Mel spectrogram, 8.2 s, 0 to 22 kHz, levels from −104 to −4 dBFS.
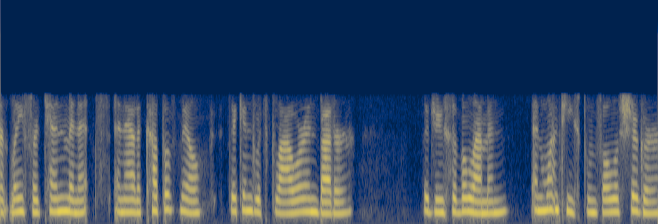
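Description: A speech recording that sounds thin, boxed-in and buzzy throughout, with nothing audible above 4 kHz and a synthetic edge to the voice. This is the AMR narrowband mobile codec at work: the signal is limited to 8 kHz sampling, and the voice is rebuilt from a vocal tract model fed by a few pulses, at a coarseness that fits one of the lower modes, around 7.4 kbps. Twice the sound briefly smears and fades before recovering roughly. From 2.52 to 2.65 s it draws out and dies away over about 100 ms, which fits five consecutive 20 ms frames being dropped. From 6.90 to 7.00 s a shorter 40 ms dip and warble fits two frames. These are lost AMR speech frames: corrupted frames were discarded, and the decoder repeated its last good pitch and vocal tract settings at falling gain until real data resumed.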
